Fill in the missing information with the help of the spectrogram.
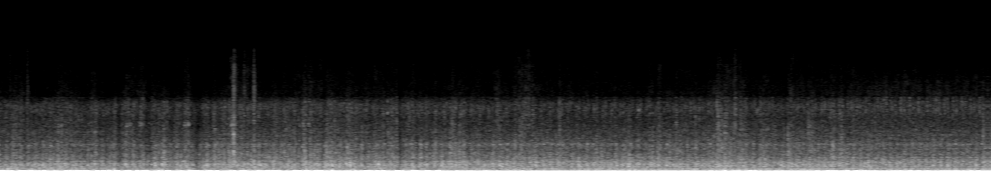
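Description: Ultralight aircraft engine running with a steady low drone, heard from inside the cockpit as the plane rolls along a grass airstrip.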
